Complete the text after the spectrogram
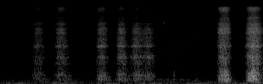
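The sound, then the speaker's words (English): Quick, breathy sniffs at a sweet-smelling bright pink flower, in short clusters, about seven or eight sharp inhales in pairs and triplets, moderately loud with brief pauses between groups and no talking. “The three mice stepped towards it to get a better sniff.”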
